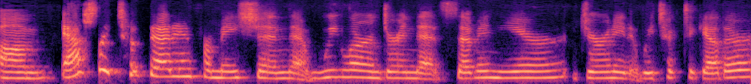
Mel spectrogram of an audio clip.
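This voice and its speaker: Over a quiet background, a woman uses a normal speaking voice at a fairly high pitch, with fairly even intonation and a moderate pace. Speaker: documentary film producer. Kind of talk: interview.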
